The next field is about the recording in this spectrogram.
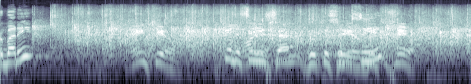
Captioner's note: applause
